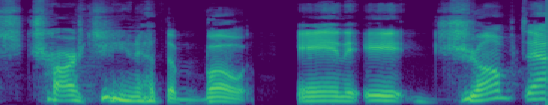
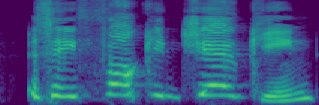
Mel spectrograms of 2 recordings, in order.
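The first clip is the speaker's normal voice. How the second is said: bad put-on Irish accent, very high pitch; 12 semitones higher than usual. Imitating an Irish listener reacting to his Irish accent: bad Irish accent. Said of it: "That's not even Irish".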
